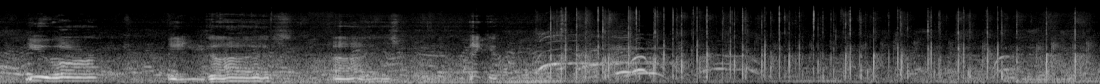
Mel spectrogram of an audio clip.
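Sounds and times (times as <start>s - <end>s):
people talking: 0.0s - 5.8s
audience clapping: 5.4s - 11.0s.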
